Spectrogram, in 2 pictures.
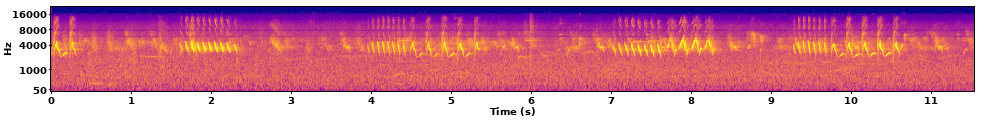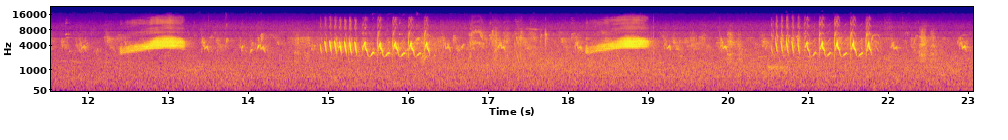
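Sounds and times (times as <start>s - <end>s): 
European greenfinch Chloris chloris twittering trills and nasal wheeze: 0.0s - 23.0s
soft background noise: 0.0s - 23.0s.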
